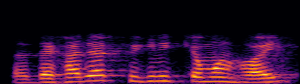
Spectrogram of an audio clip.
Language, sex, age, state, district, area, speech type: Bengali, male, 30-45, West Bengal, Purulia, rural, conversation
